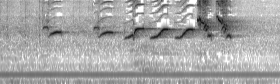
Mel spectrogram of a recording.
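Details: Capped seedeater giving a tui-tui song, a series of repeated slurred whistles rising in pace, ending in a rapid sharp twittering flourish, with a constant low hum behind.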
